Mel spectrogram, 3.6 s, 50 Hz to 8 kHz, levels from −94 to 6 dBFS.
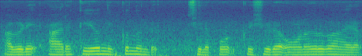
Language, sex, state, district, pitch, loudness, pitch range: Malayalam, male, Kerala, Kasaragod, 140 Hz, -14 LUFS, 135-145 Hz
